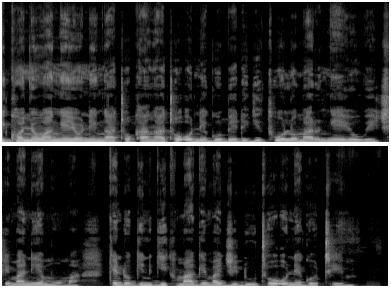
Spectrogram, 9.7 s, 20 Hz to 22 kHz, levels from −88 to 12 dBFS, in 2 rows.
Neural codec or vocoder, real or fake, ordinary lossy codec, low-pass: none; real; none; none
